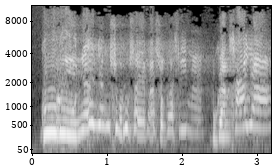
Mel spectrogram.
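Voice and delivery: high, loud comic outburst; indignant protest. Retold or imitated. Pupil protests the teacher chose the class, indignant.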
